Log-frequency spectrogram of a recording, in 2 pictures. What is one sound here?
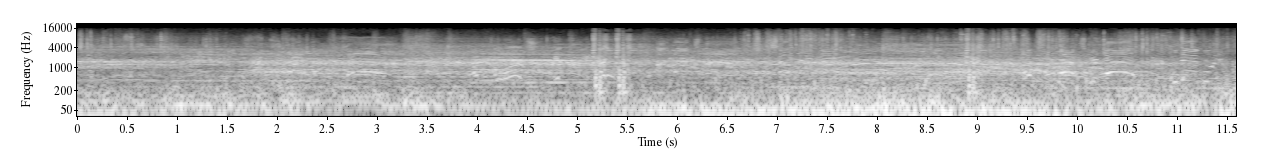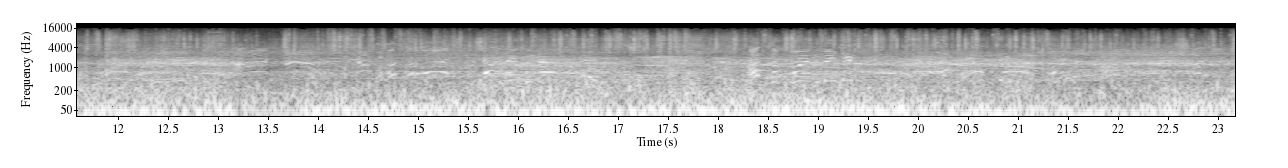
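A large army marches with a steady rumble of many footsteps.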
